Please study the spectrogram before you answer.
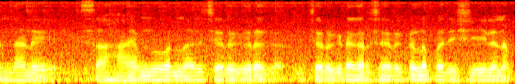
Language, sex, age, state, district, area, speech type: Malayalam, male, 18-30, Kerala, Kozhikode, rural, spontaneous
